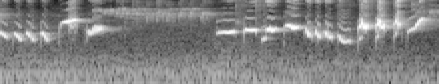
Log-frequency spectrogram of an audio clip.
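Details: Young Medan-type white-rumped shama, banded and still in juvenile plumage, singing energetically with a loud, carrying voice: quick runs of clear whistled notes, a pause, then rising and falling slurred phrases ending in bright chatter over low room hum.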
